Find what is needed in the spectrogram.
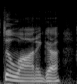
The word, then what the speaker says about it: Dahlonega: And then in parentheses, it's Dahlonega.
